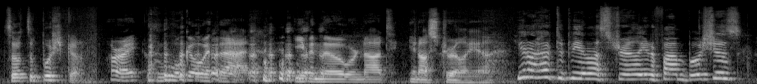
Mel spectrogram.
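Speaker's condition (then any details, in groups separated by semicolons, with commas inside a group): No condition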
